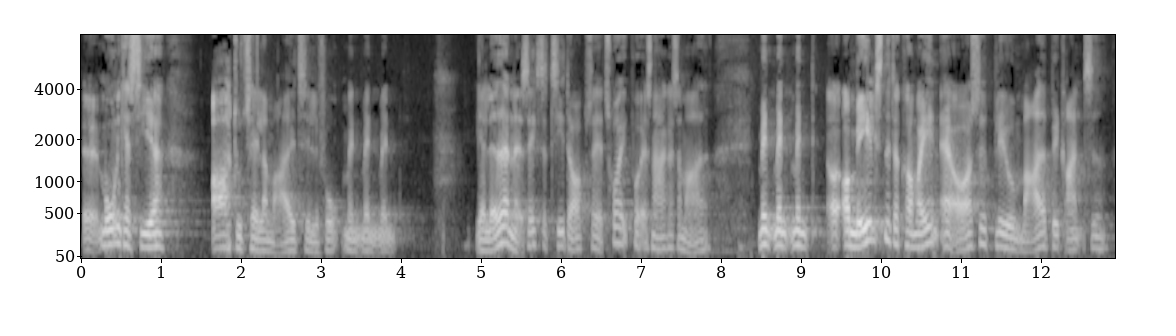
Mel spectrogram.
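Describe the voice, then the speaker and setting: A man's voice: mid-range voice, lively intonation, creaky. A man preaching a sermon, repeating words for emphasis and reading scripture aloud. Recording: long reverb in a large hall.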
